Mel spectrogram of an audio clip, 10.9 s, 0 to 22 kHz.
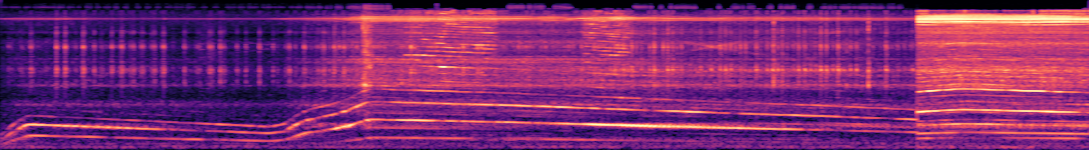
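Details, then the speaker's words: ELX600 electric motorcycle (96V 88.2Ah battery) motor sound test after fitting a new controller at stock settings to fix phase current overflow. Clean, smooth whine with no rubbing; motor and controller sound healthy. "now y'all let me know does that sound better to me the new controller sounds cleaner clearer the old one with the 111 sounds like something was still kind of kind of rubbing"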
